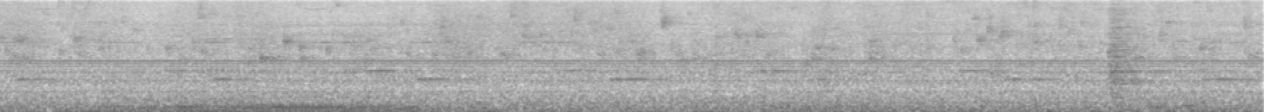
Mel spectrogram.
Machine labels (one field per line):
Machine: pump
